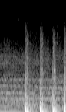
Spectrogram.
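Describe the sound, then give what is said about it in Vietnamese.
Someone bangs loudly on a door with four heavy, booming blows. The low thuds fall at a roughly even pace, each dying away quickly, with no voices. “Rầm rầm, tiếng đập cửa vang lên ầm ầm khiến hắn giật mình.”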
